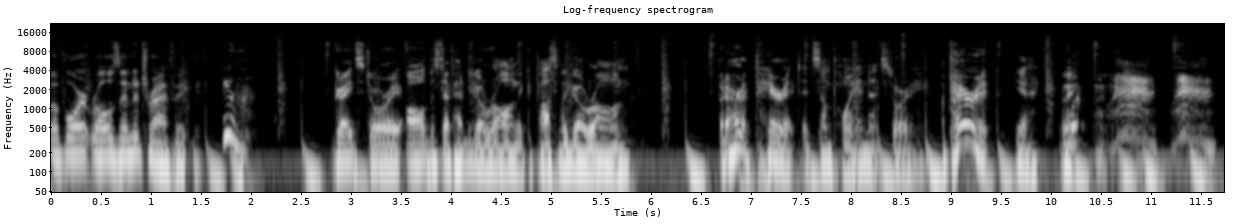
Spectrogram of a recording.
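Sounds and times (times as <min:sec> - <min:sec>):
speech: 0:00.0 - 0:02.1, 0:02.8 - 0:05.9, 0:06.7 - 0:11.7
baby crying: 0:10.5 - 0:11.7.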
